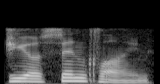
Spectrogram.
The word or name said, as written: geosyncline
